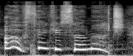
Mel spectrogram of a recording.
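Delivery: high, gushing thanks; hammed-up excited gratitude; imitating excited guy. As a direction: mimic a delighted stranger. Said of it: "he was all excited".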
